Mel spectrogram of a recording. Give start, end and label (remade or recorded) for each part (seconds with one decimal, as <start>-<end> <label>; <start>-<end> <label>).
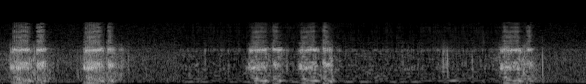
0.0-1.8 recorded; 1.8-5.3 remade; 5.3-5.9 recorded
